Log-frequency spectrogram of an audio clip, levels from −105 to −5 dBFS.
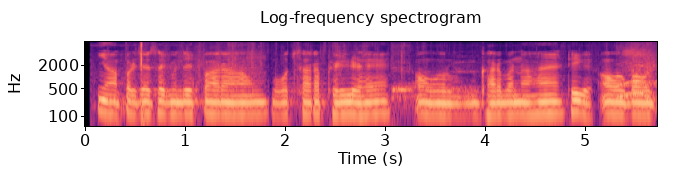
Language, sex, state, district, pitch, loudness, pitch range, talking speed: Hindi, male, Uttar Pradesh, Etah, 115 Hz, -24 LUFS, 110-115 Hz, 230 wpm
